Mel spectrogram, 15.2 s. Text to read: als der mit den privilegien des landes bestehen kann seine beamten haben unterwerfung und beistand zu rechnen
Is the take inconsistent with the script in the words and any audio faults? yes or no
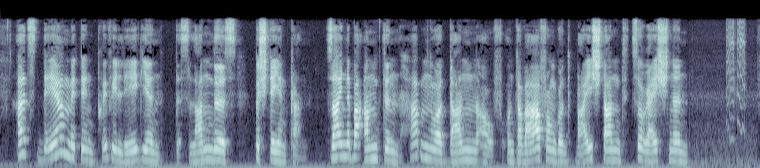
yes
